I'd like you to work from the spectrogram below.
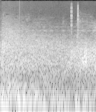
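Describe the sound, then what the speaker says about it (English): A heavy artillery barrage in the strategy game World in Conflict: a brief, dense burst of booming impacts and low rumble, loud and continuous for about a second. "Heavy artillery barrage inbound."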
